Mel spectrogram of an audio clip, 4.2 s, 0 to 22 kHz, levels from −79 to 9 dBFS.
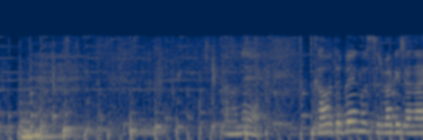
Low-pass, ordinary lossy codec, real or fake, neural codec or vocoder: none; none; real; none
